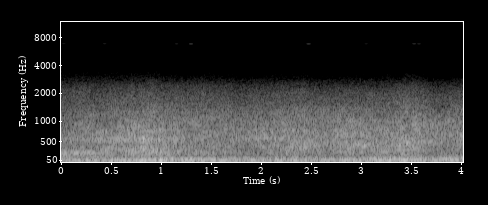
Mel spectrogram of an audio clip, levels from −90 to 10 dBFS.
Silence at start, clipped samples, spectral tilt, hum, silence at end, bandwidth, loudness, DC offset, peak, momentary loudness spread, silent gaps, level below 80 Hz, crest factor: 0 s; under 0.1%; -13 dB/octave; none; 0 s; 2.8 kHz; -25 LUFS; under 0.1%; -8 dBFS; 5 LU; none; -24 dBFS; 14 dB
